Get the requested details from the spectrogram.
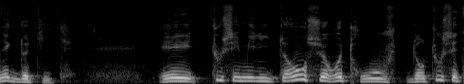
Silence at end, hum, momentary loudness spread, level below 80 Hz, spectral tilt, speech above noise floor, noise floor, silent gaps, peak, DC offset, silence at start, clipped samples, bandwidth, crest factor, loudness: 0 s; none; 9 LU; -70 dBFS; -7.5 dB/octave; 31 dB; -58 dBFS; none; -12 dBFS; under 0.1%; 0 s; under 0.1%; 18 kHz; 16 dB; -27 LUFS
